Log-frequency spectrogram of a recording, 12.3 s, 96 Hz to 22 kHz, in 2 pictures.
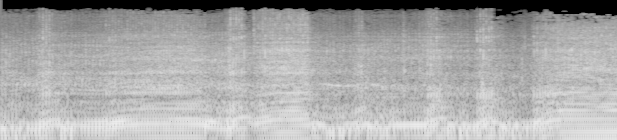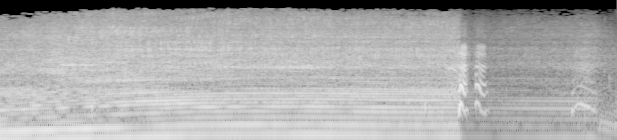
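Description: Tuned 50 cc scooter with an 80 cc cylinder kit and an aftermarket exhaust, revving and then pulling away, its engine pitch rising and then holding steady. The engine sound drops off sharply near the end.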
